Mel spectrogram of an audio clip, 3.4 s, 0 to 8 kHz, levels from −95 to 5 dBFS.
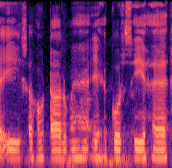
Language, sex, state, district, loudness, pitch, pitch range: Hindi, male, Jharkhand, Deoghar, -17 LUFS, 115 Hz, 110-115 Hz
